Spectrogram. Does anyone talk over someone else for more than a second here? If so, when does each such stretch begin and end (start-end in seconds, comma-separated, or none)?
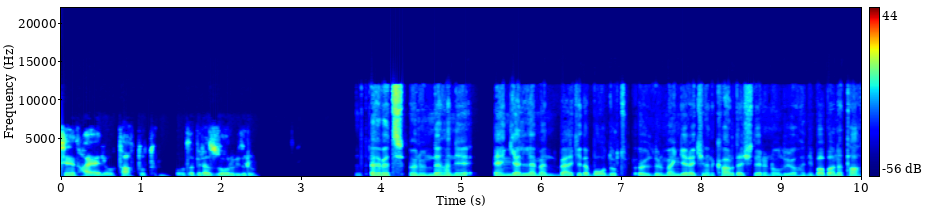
none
